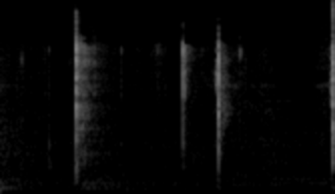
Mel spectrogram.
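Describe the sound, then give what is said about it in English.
Tarot cards shuffled by cold hands: four sharp, quiet snaps and clicks spaced unevenly over a soft hush. “My hands are cold, so I feel like my shuffling is a little, whatever.”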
